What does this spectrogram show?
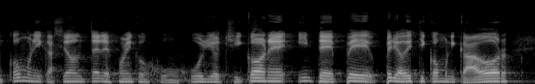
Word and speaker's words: Ciccone: muy bien muy contento porque has pronunciado mi apellido como se debe Sí qué tal Cómo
